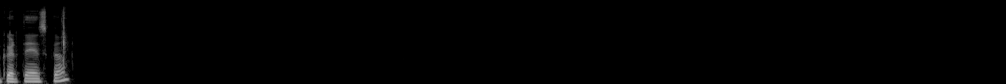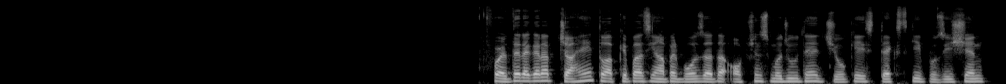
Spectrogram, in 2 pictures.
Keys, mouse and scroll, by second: 0.1 v, 0.8 space, 14.5 space, 15.1 click, 19.5-20.1 drag.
